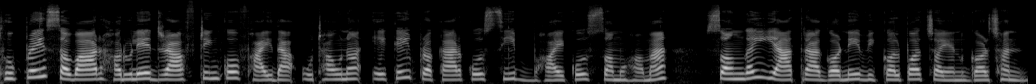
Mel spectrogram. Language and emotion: Nepali, neutral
